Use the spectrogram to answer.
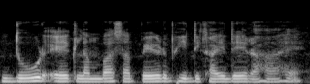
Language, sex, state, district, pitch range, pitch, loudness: Hindi, male, Arunachal Pradesh, Lower Dibang Valley, 130-140 Hz, 135 Hz, -17 LUFS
